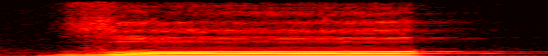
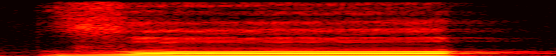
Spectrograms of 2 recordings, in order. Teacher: জিহ্বার আগা, সামনের উপরের 2 দাঁতের আগার সঙ্গে লাগিয়ে উচ্চারিত।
